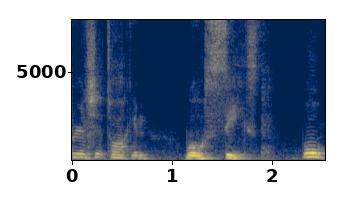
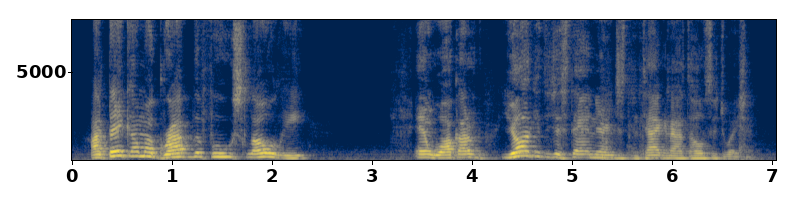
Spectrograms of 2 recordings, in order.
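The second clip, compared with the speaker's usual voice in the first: ordinary delivery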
